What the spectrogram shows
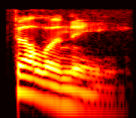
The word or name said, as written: felony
